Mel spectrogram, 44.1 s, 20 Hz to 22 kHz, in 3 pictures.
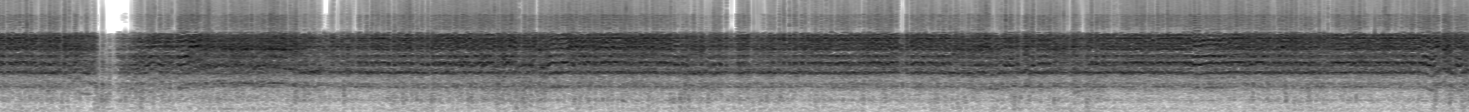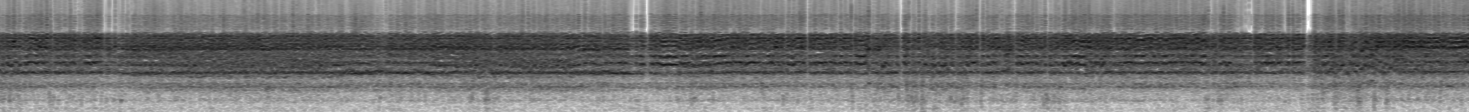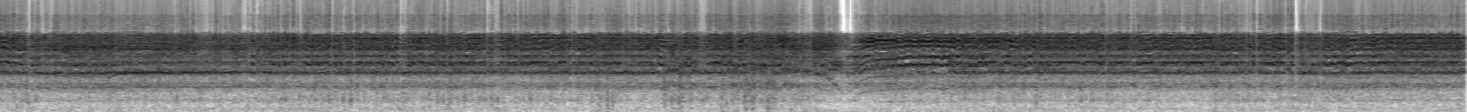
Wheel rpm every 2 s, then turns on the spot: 180, 250, 220, 230, 230, 230, 230, 230, 210, 220, 220, 230, 230, 230, 230, 230, 240, 240, 190, 220, 230, 230.
none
